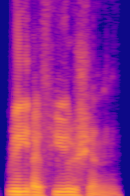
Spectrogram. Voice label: "rediffusion", American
